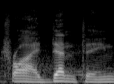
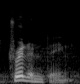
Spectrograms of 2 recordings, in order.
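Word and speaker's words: Tridentine: that council are often discussed by the term Tritton tain it would sounds like it would be pronounced tri dentine but the normal pronunciation is Tritton ting and so when we look to the conciliar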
